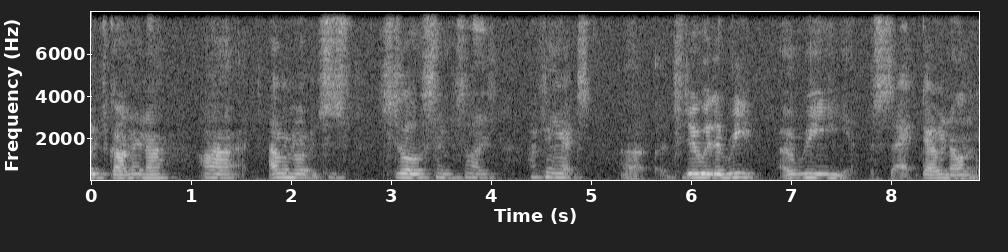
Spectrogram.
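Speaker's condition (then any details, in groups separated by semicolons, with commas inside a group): Cerebral palsy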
